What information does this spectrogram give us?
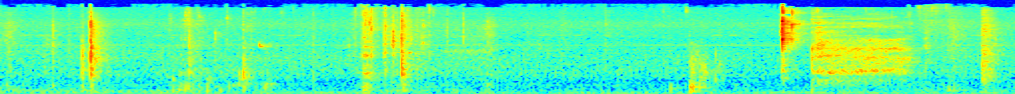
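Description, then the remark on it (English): Quiet mouth sounds of someone drinking water: a few wet clicks, sips and swallows scattered over several seconds, with no talking. “It's just water. That's just water.”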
